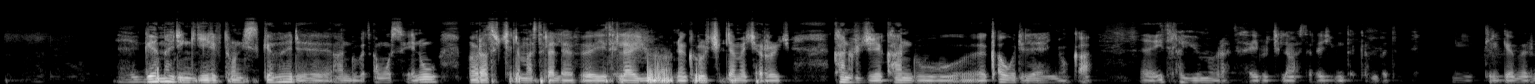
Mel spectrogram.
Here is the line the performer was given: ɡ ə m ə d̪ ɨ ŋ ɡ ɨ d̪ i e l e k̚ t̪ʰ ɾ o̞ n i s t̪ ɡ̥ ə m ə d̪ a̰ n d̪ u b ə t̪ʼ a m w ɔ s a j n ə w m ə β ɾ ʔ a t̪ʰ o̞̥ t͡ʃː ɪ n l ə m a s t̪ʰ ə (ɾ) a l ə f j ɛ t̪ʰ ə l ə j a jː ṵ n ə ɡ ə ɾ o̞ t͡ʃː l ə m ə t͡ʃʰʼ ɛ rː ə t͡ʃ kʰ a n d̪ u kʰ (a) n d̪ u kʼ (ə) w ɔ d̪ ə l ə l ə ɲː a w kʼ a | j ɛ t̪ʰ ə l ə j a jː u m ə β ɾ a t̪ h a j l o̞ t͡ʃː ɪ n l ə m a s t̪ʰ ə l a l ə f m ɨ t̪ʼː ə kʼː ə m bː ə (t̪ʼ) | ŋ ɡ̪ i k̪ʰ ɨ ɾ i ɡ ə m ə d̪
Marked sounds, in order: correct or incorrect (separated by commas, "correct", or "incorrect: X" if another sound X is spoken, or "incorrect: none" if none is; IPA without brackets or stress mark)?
incorrect: l, correct, incorrect: a, incorrect: t̪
